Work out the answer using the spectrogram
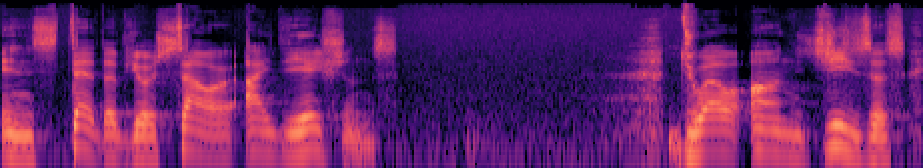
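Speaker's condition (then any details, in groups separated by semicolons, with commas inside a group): ALS; seeing doctors for multiple organic issues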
